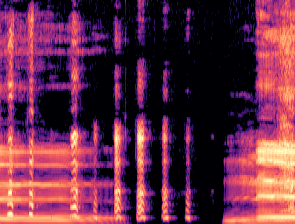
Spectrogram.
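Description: A loud, tinny recorded cow moo plays from a novelty Christmas greeting card with a Highland cow pictured on the front, set off by pressing its button, then a few short choppy bursts, a brief silence, and a second drawn-out moo.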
